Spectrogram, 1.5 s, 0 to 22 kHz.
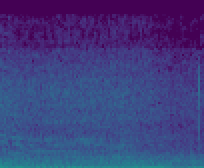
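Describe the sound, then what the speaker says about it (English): A 1999 Ford Lightning pickup truck with its supercharger running, heard as a steady, loud engine rumble with a continuous whirring drone held close and constant throughout. "You can hear the supercharger."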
